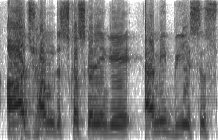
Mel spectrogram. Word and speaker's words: amebiasis: आज हम डिस्कस करेंगे एमीबिएसिस को, जिसको कुछ लोग एमीबाइसिस भी प्रोनाउंस करते हैं।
